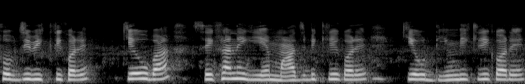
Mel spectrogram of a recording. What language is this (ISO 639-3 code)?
ben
